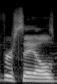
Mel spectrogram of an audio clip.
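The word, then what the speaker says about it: Versailles: so I'm I said versales because I'm assuming this reference to verses Kentucky which is very much spelled Versa but very much pronounced versales uh so again shout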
